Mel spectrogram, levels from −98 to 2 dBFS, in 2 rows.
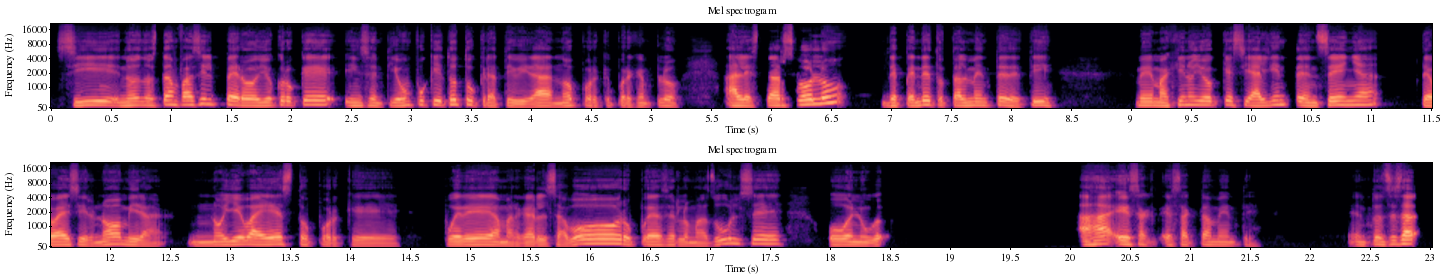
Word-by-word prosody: Sí, 170 +1 +1
no, 160 +2 +1
no 165 - -3
es 155 - -4
tan 200 -1 +2
fácil, 205 +3 0
pero 170 -7 +5
yo 155 +1 0
creo, 180 0 -2
que 200 +2 0
incentiva 145 -1 -2
un 165 - -2
poquito 190 +2 0
tu 200 -3 -2
creatividad, 130 -1 0
¿no? 150 +4 -2
Porque, 135 -4 -7
por 135 - -5
ejemplo, 130 +2 -5 0.4
al 145 -1 +4
estar 155 +4 +1
solo, 220 - +3 0.2
depende 145 +5 +1
totalmente 155 0 -1
de 130 -6 0
ti. 165 -3 -1 0.7
Me 160 0 +1
imagino 160 +4 0
yo, 180 -1 0
que 185 - -1
si 170 - -3
alguien 165 +8 0
te 175 -4 +1
enseña, 180 - +1 0.3
te 140 - +4
va 140 - +7
a - - +5
decir: 140 -3 0
"No, 160 +6 +2
mira, 130 -7 -3
no 130 +2 -3
lleva 155 0 +3
esto 155 -2 +1
porque, 115 -3 -6 0.3
puede 140 +2 +3
amargar 125 -1 -2
el 130 -1 -3
sabor, 200 - +3
o - - -2
puede 140 - +2
hacerlo 135 -2 -3
más 120 -2 -6
dulce, 190 0 -2 0.3
o 135 0 +1
en 135 - -1
lugar" 130 -1 -2 1.6
Ajá. - - +4
Exac 155 -5 0
exactamente. 135 -3 -6 0.7
Entonces, 155 +4 -4
al 190 0 +8
150 Hz, 160 wpm, -23 LUFS, 135-180 Hz, 1.6 s, al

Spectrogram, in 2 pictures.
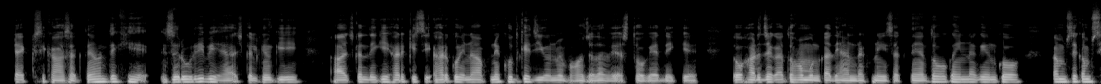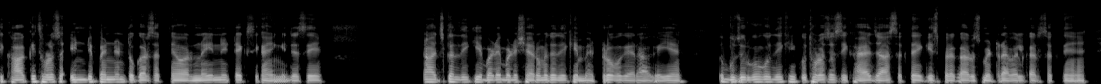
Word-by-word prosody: Take 110 -1 -3
सिखा 100 -5 -2
सकते 110 - -1
हैं। 115 - +4
और 125 - +4
देखिए 120 -3 0 0.2
ज़रूरी 120 +3 +3
भी 125 -2 +3
है 95 -2 -2
आजकल 100 -7 -3
क्योंकि 110 +2 0 0.4
आजकल 105 +2 +1
देखिए 115 +2 +1
हर 110 +1 +2
किसी 115 -2 -2
हर 110 +1 +2
कोई 115 -2 +2
ना 110 0 +1
अपने 115 +1 0
खुद 115 -3 -1
के 130 - +2
जीवन 100 -1 0
में 100 -1 +1
बहुत 85 +1 -1
ज़्यादा 90 +1 +1
व्यस्त 85 +2 -3
हो 85 - +2
गया 85 +1 +1
है - - -5
देखिए। 90 +1 -2 0.4
तो 110 - +4
हर 110 0 +2
जगह 110 0 +1
तो 110 - +1
हम 105 -1 +3
उनका 100 0 +2
ध्यान 95 -1 +1
रख 95 - -1
नहीं 95 -2 +2
सकते 90 +1 -4
हैं। 90 -1 +1
तो 125 - +2
वो 120 - +1
कहीं 115 -1 +2
न 115 -1 0
कहीं 115 0 +1
उनको 110 0 +1 0.4
कम 125 0 +4
से 130 +1 +1
कम 125 0 +3
सिखा 110 -4 +1
के 125 - +4
थोड़ा-सा 115 -1 +2
इंडिपेंडेंट 115 +1 +2
तो 105 - +3
कर 100 -1 +2
सकते 95 - -5
हैं। 100 - +3
और 95 -1 +1
नए-नए 100 +2 +2
टेक 105 - -1
सिखाएँगे। 95 -2 -1
जैसे 95 0 -1 1.1
आजकल 115 +1 +1
देखिए 110 0 0
बड़े-बड़े 105 0 +1
शहरों 100 0 +1
में 105 - +2
तो 105 - +4
देखिए 100 +1 0
मेट्रो 95 +2 0
वग़ैरह 95 -1 -2
आ - - -3
गई 85 0 -2
है। 95 0 0 0.4
तो - - +1
बुज़ुर्गों 110 +1 +2
को 120 - +2
देखिए 115 +1 0
क 105 - +2
थोड़ा-सा 110 0 +2
सिखाया 100 -2 0
जा 100 0 +2
सकता 105 - -4
है 100 - +1
कि - - -14
किस 100 - -3
प्रकार 95 -4 0
उसमें 95 +1 0
ट्रैवल 90 0 -1
कर - - -1
सकते 85 - -7
हैं। 85 +1 -1
105 Hz, 255 wpm, -23 LUFS, 95-115 Hz, 1.1 s, हैं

